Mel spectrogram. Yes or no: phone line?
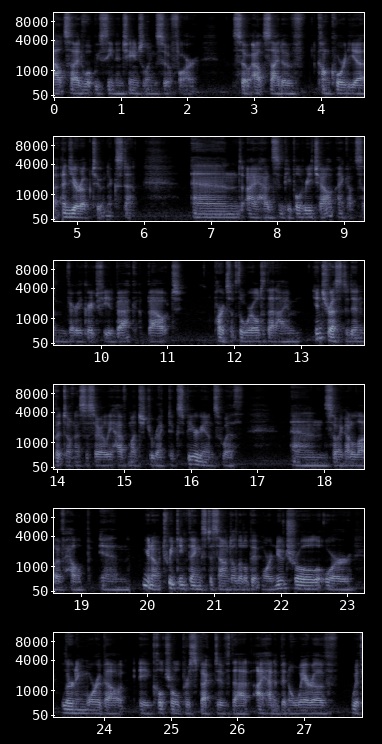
no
